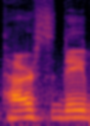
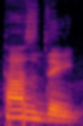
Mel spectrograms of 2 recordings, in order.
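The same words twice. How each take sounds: First: The r sound is pronounced. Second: The r sound is silent. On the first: The speaker calls it wrong. "আমরা থার্সডে বলবো না" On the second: The speaker calls it right. "আমরা বলবো থার্সডে"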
